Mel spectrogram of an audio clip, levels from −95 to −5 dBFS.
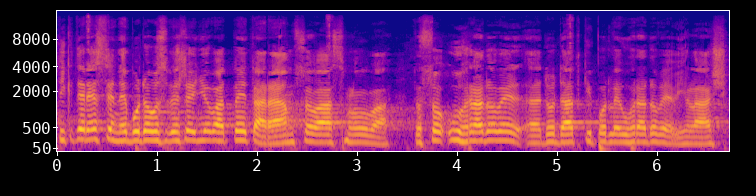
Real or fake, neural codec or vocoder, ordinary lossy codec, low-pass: real; none; AAC, 48 kbps; 14.4 kHz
